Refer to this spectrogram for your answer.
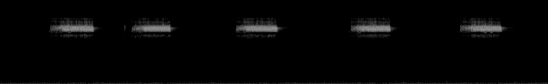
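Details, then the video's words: Cricket singing in spring and summer: five high, buzzy, even chirps, each about half a second long, repeated roughly once a second over a quiet background. "봄여름귀뚜라미, 여러번 듣기, 곤충소리"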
